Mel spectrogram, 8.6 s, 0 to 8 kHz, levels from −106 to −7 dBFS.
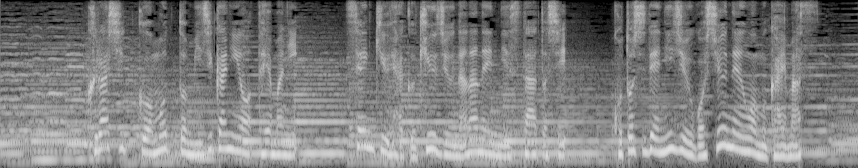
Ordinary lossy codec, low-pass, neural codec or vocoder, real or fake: none; none; none; real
